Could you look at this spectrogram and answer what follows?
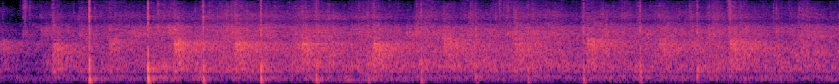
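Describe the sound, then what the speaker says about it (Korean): A church congregation at a Sunday morning service applauds the volunteers, a moderate burst of clapping with a few louder individual claps standing out near the front. "우리 모든 봉사부원들에게 감사의 박수 한번 드리겠습니다."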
